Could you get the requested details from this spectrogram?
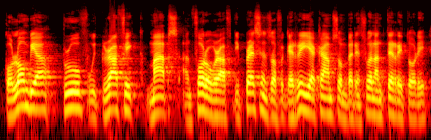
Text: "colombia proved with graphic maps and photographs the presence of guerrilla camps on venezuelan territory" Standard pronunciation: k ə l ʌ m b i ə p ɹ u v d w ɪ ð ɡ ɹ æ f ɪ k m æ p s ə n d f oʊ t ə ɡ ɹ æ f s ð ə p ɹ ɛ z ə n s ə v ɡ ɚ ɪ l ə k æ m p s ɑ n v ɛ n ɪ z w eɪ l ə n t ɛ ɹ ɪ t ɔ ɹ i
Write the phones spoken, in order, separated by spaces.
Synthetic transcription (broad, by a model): k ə l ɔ m b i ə p ɹ u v w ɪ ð ɡ ɹ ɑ f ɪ k m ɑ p s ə n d f oʊ t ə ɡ ɹ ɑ f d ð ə p ɹ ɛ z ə n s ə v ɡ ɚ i ə k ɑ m s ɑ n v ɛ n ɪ s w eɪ l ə n t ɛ ɹ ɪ t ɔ ɹ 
